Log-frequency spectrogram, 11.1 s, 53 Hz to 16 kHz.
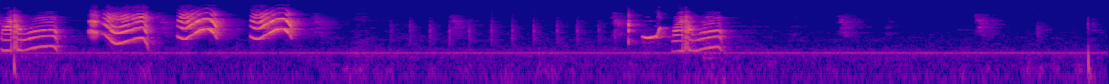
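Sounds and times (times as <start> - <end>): parakeet shrill calls: 0.0 - 3.3, 6.2 - 7.4.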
